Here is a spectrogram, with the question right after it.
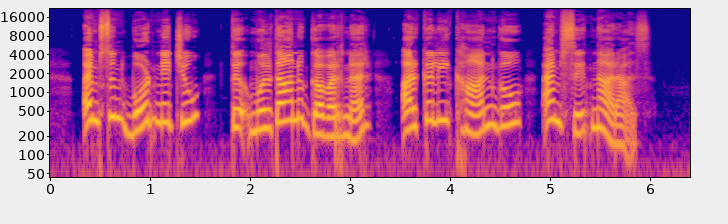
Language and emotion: Kashmiri, neutral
